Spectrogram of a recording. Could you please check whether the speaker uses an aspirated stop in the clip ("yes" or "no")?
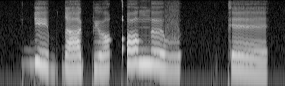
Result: no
